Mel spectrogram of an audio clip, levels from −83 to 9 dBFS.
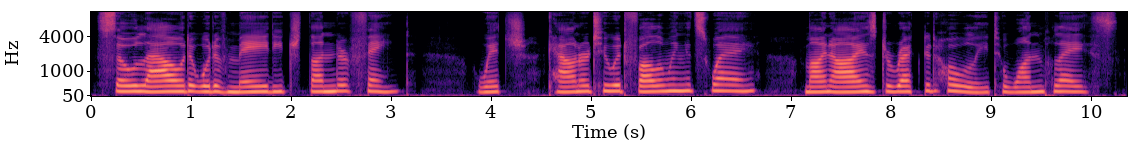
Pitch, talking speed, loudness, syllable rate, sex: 210 Hz, 135 wpm, -16 LUFS, 3.6 syllables/s, female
